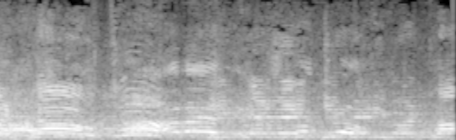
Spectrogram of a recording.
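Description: Shouting voices from the cage side and crowd over a low arena hubbub.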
